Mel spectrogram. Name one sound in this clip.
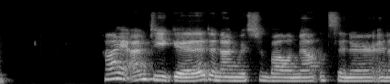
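A middle-aged woman speaks warmly and with animation over an online call.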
